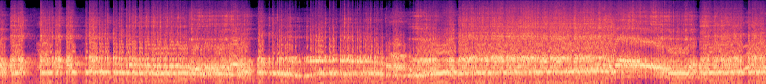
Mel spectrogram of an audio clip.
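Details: Howler monkey (bugio) roaring: a steady, buzzing, deep chorus that rises and falls gently over nearly eight seconds, rough-edged and loud, without breaks.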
